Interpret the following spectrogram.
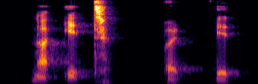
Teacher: Use a stop T. Not it, but it. Stop the air.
